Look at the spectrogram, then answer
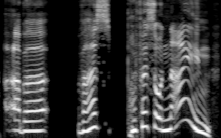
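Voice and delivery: high, loud outraged cry; enraged protest. Acted. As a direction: burst out at the injustice. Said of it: "sagte Harry zornentbrannt".

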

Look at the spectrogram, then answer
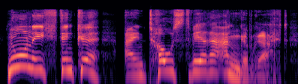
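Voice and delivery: slow, high, genial toast voice; kindly father raising a toast; Mr Weasley. Acted. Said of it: "sagte Mister Weasley".

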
